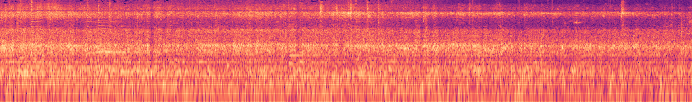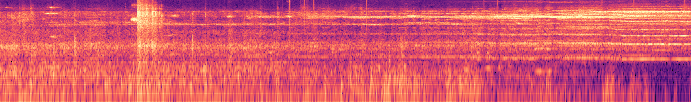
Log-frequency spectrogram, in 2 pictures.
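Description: Passenger train running on the rails, heard from an open coach doorway, with one sharp bang about two-thirds of the way through. The running noise eases as the train slows alongside a station platform, and in the last few seconds the brakes squeal in thin, high, steady tones.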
